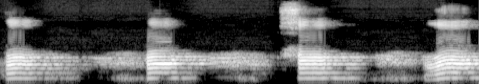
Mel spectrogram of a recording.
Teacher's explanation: sisa huruf isti'la yang lainnya, qaf, ghain dan kha, ini berkaitan dengan bagian belakang, bukan bagian ujung lidah. Ya, jadi ketebalannya tidak sempurna.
